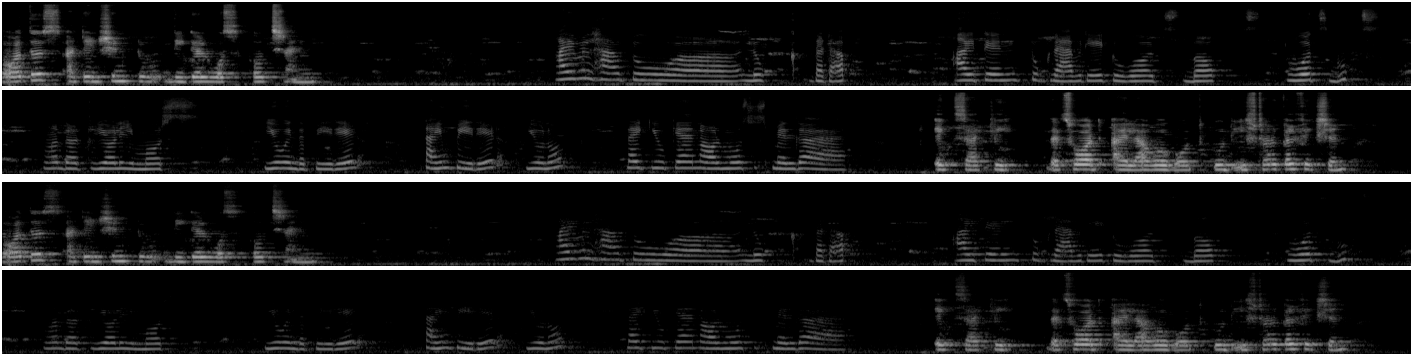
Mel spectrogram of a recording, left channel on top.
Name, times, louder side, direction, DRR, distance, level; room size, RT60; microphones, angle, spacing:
voice 1, 0.0-3.1 23.4-24.2 24.5-27.5, left 4 dB, 30° left, 11 dB, 0.4 m, -31 dB
voice 2, 5.5-7.6 8.1-8.5 9.5-11.6 11.8-12.1 12.8-13.7 14.5-16.0 16.7-17.7 18.3-19.7 20.3-22.5, left 5 dB, 90° left, 15 dB, 0.6 m, -42 dB
10.0 x 6.5 x 5.0 m, 0.74 s
head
